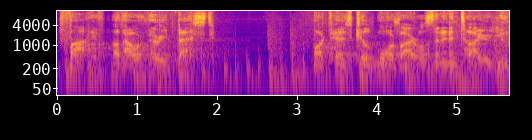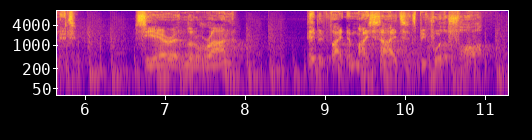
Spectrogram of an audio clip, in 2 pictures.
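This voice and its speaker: An actor playing a gruff, sarcastic, battle-worn lieutenant in a video game, profane and commanding. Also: male voice, mid-range voice, lively intonation, a little slow, big-room sound, music in the background, close to an everyday voice. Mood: bitter grief. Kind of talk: video game dramatic acting.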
